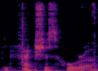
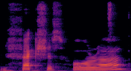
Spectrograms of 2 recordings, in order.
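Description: First: It is said in the speaker's usual accent. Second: It is said with a put-on British accent. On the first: The speaker calls it wrong. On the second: The speaker calls it right.

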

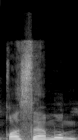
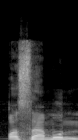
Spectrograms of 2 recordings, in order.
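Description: The two takes are said the same way.

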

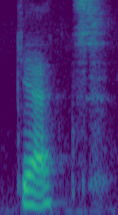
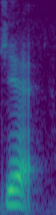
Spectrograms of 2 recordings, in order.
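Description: First: The final T is fully released with a puff of air. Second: The final T is cut off in the throat, unreleased. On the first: The speaker calls it wrong. "so we're not saying get" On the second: The speaker calls it right. "but get"

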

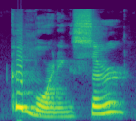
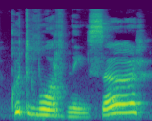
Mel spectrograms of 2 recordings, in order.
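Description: First: It is said in the speaker's ordinary accent. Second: It is said in a put-on foreign accent.

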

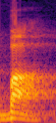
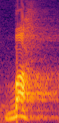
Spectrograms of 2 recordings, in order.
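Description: First: The vowel ends plainly without any breathy release. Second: The vowel ends forcefully with a breathy h release. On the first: "বয় আকার কি হয়?" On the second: "বিসর্গ যেহেতু বসেছে সেহেতু জোর দিয়ে বলবো"

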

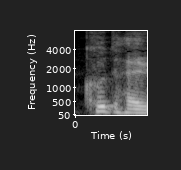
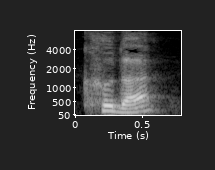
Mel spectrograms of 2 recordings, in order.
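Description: First: The word have is said in full. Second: Have is reduced to a short uh sound. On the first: "Could ve could have için ise" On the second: "coulda, could've olarak telaffuz edebiliriz"

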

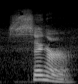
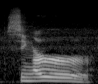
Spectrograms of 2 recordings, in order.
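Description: First: The stress is on the first syllable. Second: The stress is on the second syllable. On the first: The speaker calls it right. "앞에가 강조가 돼야 되는데" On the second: The speaker calls it wrong. "이걸 얼로 해버리면은 두 번째 게 강조가 돼 버려요"

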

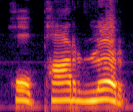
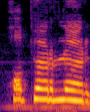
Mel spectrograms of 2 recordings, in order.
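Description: First: The second vowel is an a sound. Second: The second vowel is an ö sound. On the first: The speaker calls it right. "a harfi olacak" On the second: The speaker calls it wrong. "Hoparlör burada ö değil, a harfi olacak"

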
